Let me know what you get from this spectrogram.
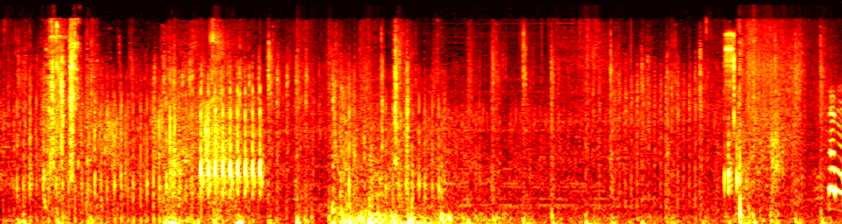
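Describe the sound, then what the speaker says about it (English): Bursts of automatic fire from a grey BP gun in a shooter game come in fast repeated volleys, punctuated by footsteps and game effects, with a few quieter gaps between strings of shots. "that grey BP has some serious recoil, doesn't it?"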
